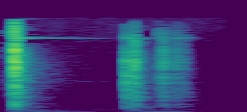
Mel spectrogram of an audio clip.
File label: Bullet Shell Drop Pistol Solid Wood, empty Pistol shell falls on solid wood; Impact Sound Effects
